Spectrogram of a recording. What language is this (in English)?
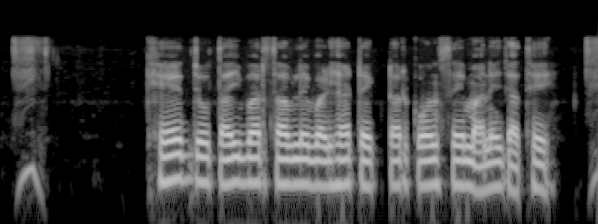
Chhattisgarhi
